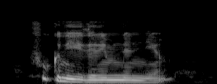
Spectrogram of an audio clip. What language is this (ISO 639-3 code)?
kab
